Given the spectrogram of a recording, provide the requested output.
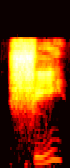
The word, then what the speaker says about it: she: All right, let's go to the word she, okay. She. Uh, yep, here you were. Excuse me, you were pronouncing the CH sound, saying chi. Okay, this is Okay. she. She. Very good.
